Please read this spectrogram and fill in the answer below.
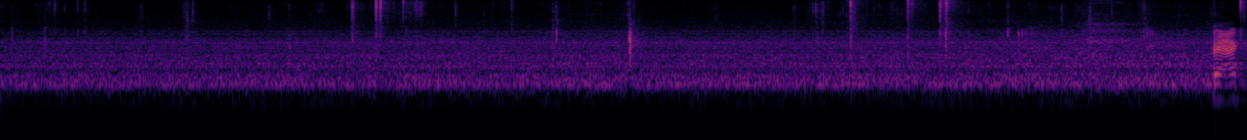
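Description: Cardboard packaging being torn and peeled by hand off a pressed blush pan: scattered small crackles and clicks over a steady background hiss.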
